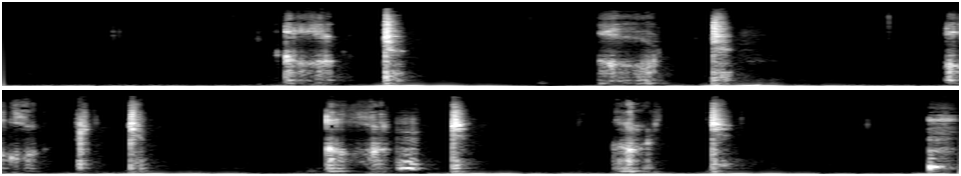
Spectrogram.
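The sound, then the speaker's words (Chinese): Someone clears their throat and spits onto the floor several times in quick, uneven bursts, each a sharp wet expulsion, fairly loud with brief pauses between and no talking. “那就喝口水，请你们大人吐在地上。”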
